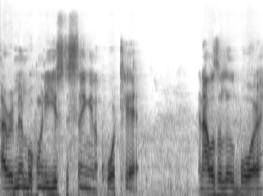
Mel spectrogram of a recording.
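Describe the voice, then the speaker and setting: A man's medium-pitched voice, fairly quick and monotone, with noticeable background noise. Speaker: family member, singer. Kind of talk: testimony.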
